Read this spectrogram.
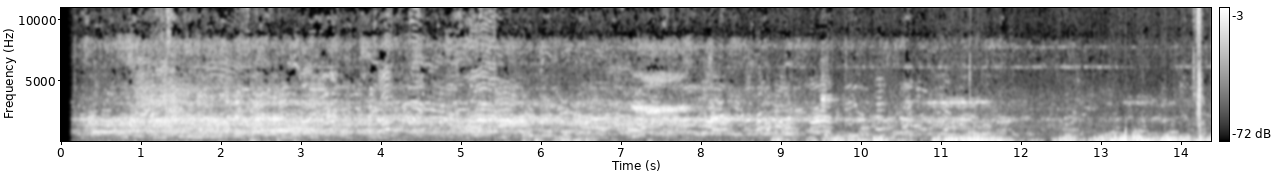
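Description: A large crowd of women chatters outdoors at a distance.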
